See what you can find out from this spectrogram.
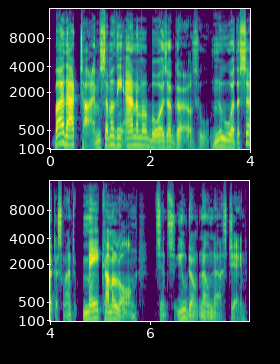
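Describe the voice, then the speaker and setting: Gentleman rabbit acted by a man: helpful, cheery storybook uncle, animated and bright. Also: medium pitch, unhurried, vocal fry, heavily acted.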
